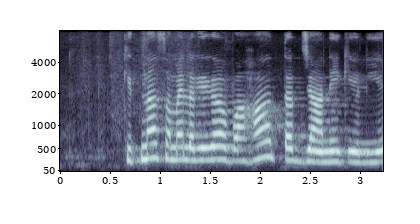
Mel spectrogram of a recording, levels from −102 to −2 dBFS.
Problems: constant background noise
